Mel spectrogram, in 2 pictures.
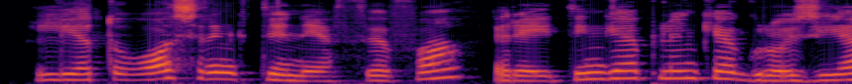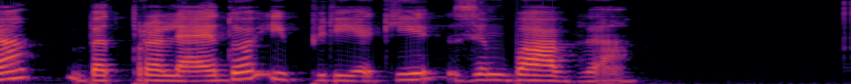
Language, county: Lithuanian, Alytus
